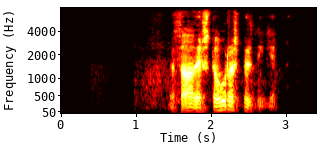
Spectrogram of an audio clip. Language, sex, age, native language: Icelandic, male, 20-29, Icelandic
